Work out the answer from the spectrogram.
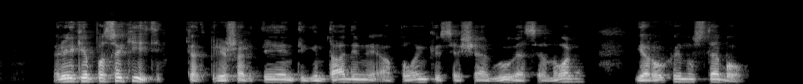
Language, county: Lithuanian, Klaipėda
